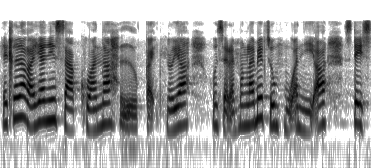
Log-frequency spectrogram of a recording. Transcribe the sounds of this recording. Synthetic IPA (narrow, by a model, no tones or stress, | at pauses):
hɛkʰɛlaːkahɛʔanisakʰːuanahlka̰jn̥ɔjahunsɛʔa̰m̥aŋlaːjmɛk̚t͡sum̥ṵʔa̰niʔastet̚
